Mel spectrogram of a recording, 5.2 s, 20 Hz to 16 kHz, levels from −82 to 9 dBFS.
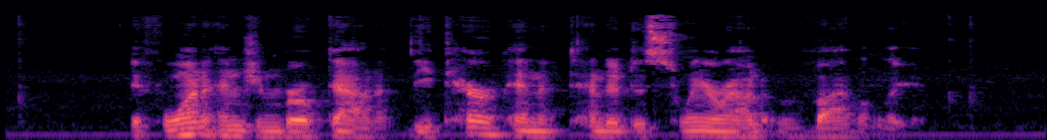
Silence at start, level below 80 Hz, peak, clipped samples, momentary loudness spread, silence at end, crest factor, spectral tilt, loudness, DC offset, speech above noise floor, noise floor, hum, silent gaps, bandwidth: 0.65 s; -50 dBFS; -4 dBFS; under 0.1%; 12 LU; 0.7 s; 22 dB; -4.5 dB/octave; -26 LUFS; under 0.1%; 34 dB; -60 dBFS; none; none; 11.5 kHz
